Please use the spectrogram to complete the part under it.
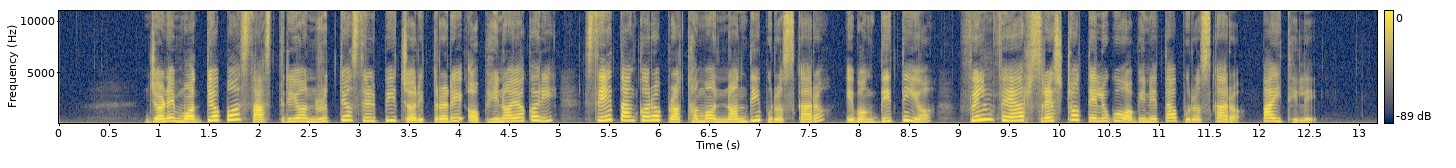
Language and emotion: Odia, neutral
